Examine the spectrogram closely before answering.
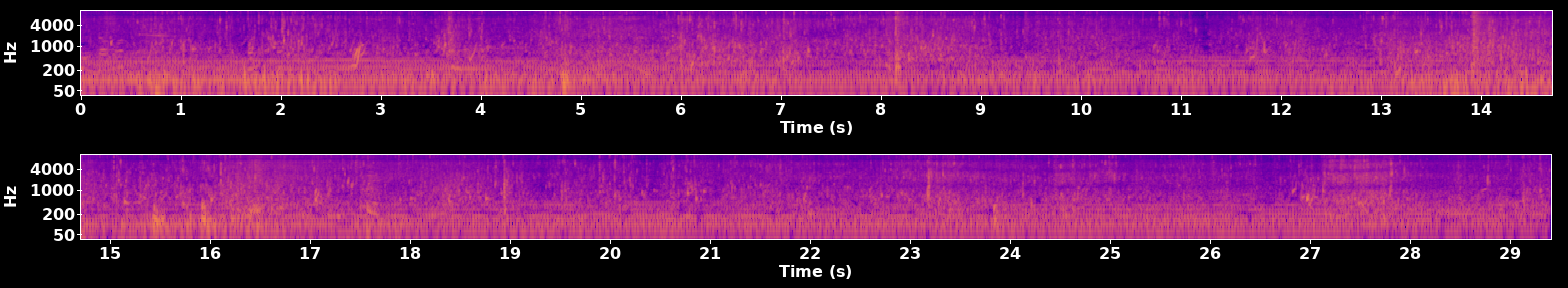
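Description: Shallow seawater sloshing and splashing around a person wading and bathing among rocks, with a steady low hum underneath.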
